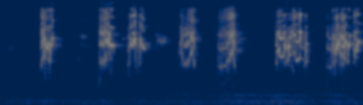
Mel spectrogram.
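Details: Lovebirds chirp in a steady series of harsh, high bursts about once every half second to second, over a faint low background hum.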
